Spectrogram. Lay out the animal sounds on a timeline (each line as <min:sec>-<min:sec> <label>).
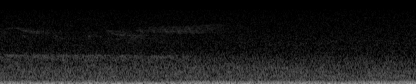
0:00.0-0:00.6 Eastern Wood-Pewee (Contopus virens)
0:00.0-0:02.0 American Crow (Corvus brachyrhynchos)
0:00.9-0:02.3 Black-throated Blue Warbler (Setophaga caerulescens)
